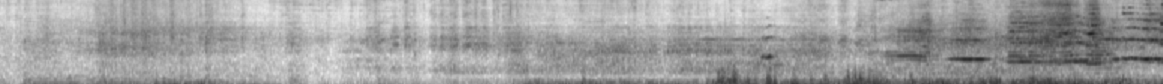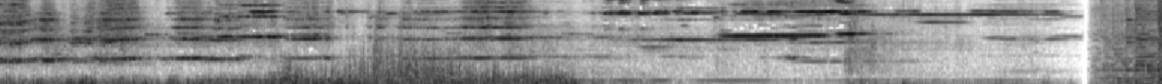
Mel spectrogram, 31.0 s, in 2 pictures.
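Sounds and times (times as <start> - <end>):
rumble of wheels on track: 0.0 - 30.0
train wheels squealing: 8.2 - 30.0.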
